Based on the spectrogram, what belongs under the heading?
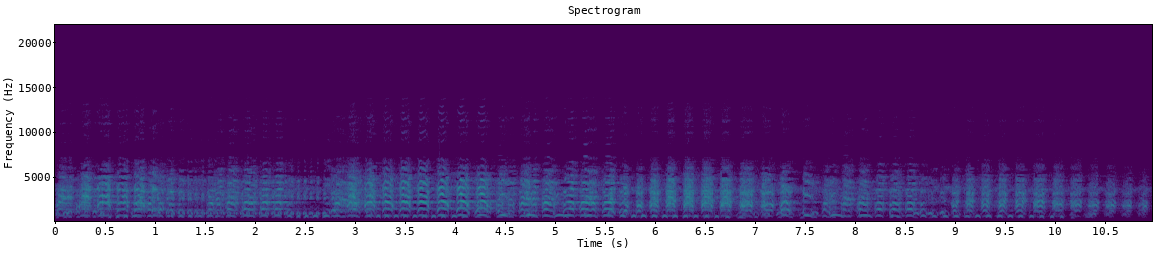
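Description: Birds calling in a dense run of rapid, overlapping calls that fade away near the end.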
